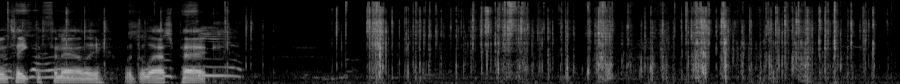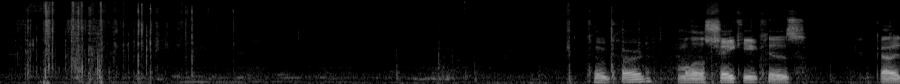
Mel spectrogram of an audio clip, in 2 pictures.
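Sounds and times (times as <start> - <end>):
foil wrapper tearing and crinkling: 3.4 - 11.0.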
